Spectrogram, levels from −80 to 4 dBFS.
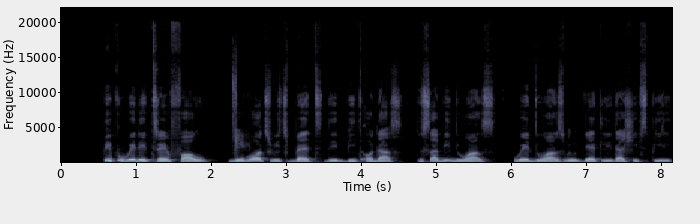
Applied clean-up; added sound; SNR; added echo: neural mask model DeepFilterNet 3.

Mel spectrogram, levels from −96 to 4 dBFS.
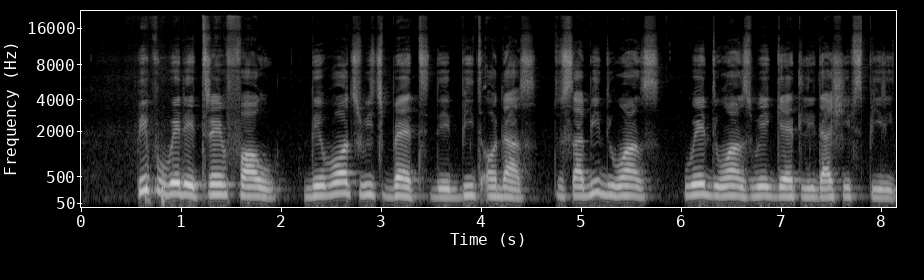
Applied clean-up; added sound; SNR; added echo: none; none; none; none.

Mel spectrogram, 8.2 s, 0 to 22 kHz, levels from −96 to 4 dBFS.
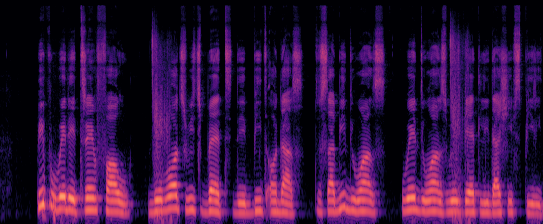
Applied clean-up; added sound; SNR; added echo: neural mask model RNNoise.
